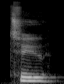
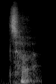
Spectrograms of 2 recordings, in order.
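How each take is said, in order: First: The word has a full, clear vowel. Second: The word has a short, reduced vowel. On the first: "a weak form and a strong form" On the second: "a weak form and a strong form"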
